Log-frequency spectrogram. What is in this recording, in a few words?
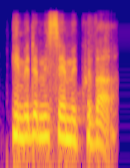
"Hemidemisemiquaver", Indian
